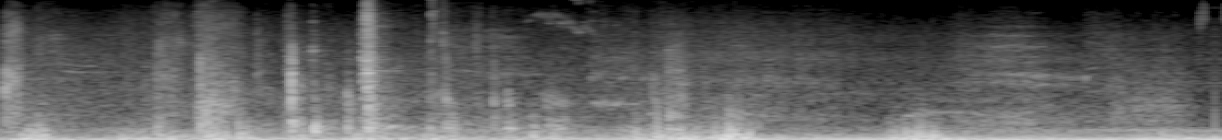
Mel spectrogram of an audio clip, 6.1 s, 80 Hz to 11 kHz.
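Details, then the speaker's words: 500 WHP Mitsubishi Lancer Evo 8 turbo four with AGT 62mm turbo after a drag strip run, rough uneven beat with stumbles and pops, severe misfire; coolant seen around the engine, owner suspects lifted head from holding 4th gear too long. "Car started misfiring freaking crazy. And it sounds like a freaking Subaru right now, so the car is just misfiring like crazy."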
